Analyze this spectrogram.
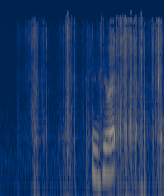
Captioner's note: plastic wrap sticking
